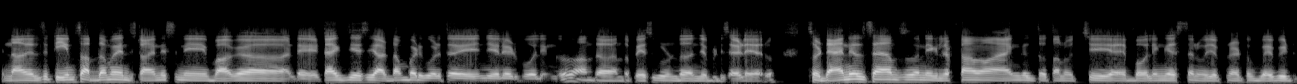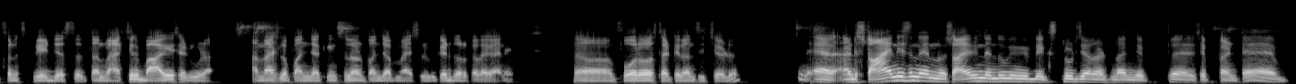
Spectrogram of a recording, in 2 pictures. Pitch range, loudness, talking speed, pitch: 90-105 Hz, -19 LUFS, 170 wpm, 95 Hz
